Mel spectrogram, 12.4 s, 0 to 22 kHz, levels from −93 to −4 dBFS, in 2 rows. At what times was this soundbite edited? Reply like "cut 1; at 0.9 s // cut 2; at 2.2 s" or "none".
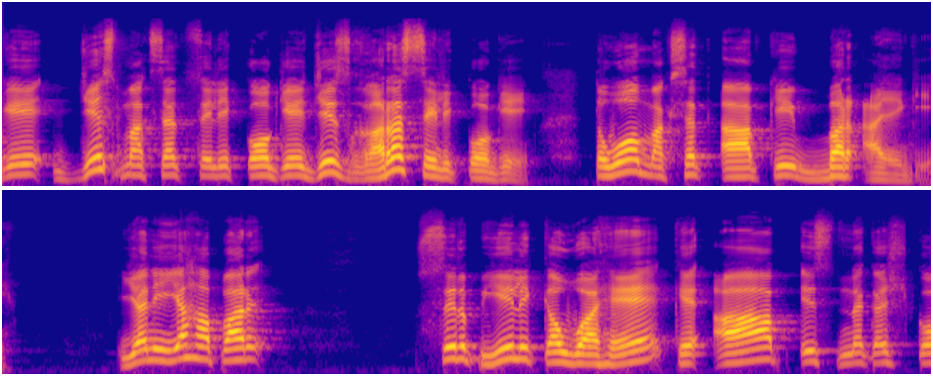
none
